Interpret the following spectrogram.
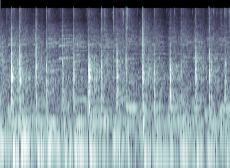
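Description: Shoes tapping out a quick zapateado on a concrete patio, many sharp taps a second, over recorded Mexican string music with a steady beat.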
